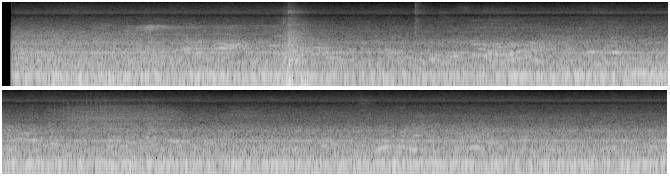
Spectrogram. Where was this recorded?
on a subway train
